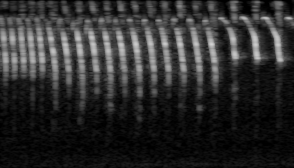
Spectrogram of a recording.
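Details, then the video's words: A canary sings a rapid series of arched downward notes that slows steadily and ends in a few swooping whistles. The song serves as a lure to get a quiet canary to sing. "PANCINGAN KENARI MALAS BUNYI"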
